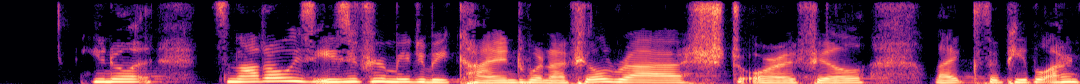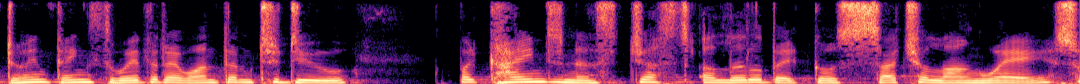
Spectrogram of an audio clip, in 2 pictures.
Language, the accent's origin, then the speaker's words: English; United States; now in Johannesburg, South Africa; one of the things about me living in Johannesburg and getting used to being here after being American and living in a few other countries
